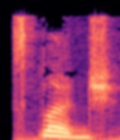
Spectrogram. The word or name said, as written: spludge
